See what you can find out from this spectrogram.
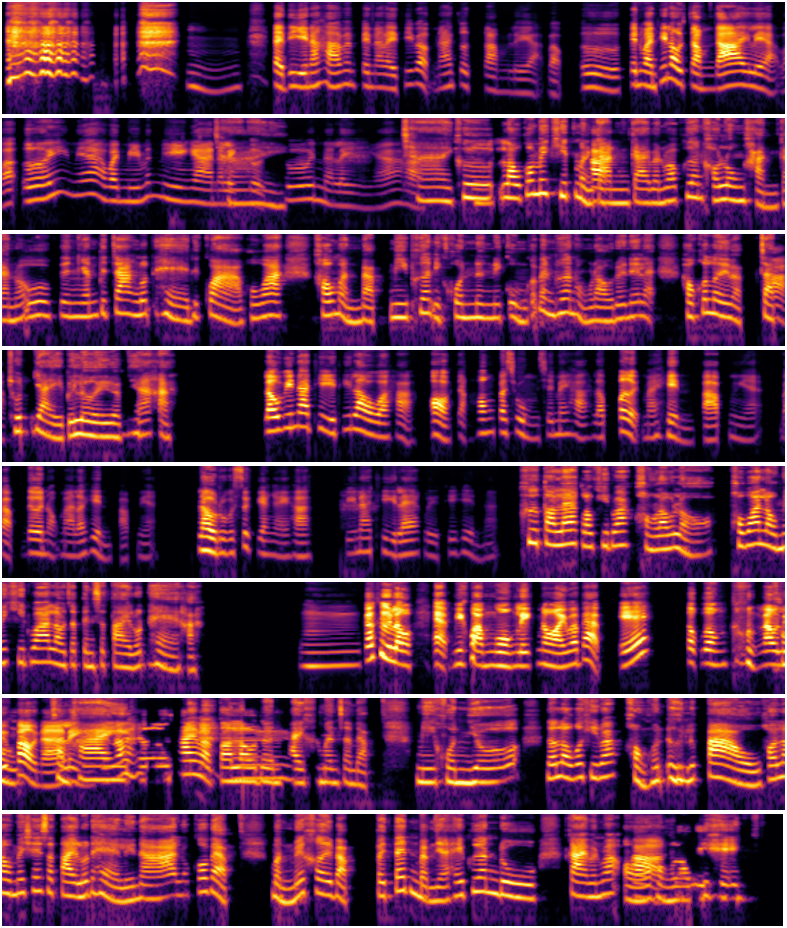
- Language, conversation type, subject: Thai, podcast, คุณช่วยเล่าเรื่องวันรับปริญญาที่ประทับใจให้ฟังหน่อยได้ไหม?
- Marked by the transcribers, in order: laugh; other background noise; laughing while speaking: "ของ"; chuckle; laughing while speaking: "เปล่า ?"; chuckle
